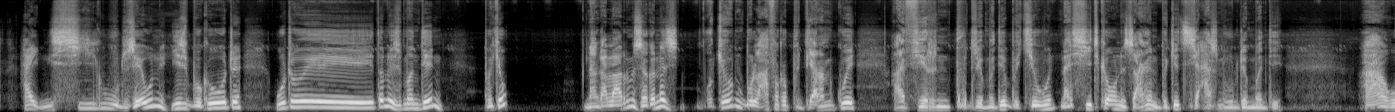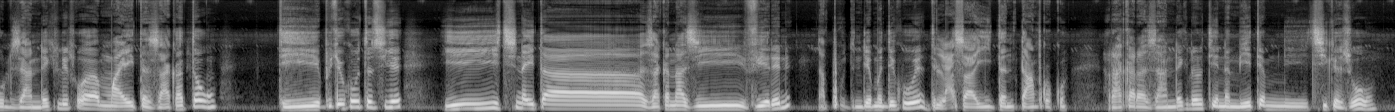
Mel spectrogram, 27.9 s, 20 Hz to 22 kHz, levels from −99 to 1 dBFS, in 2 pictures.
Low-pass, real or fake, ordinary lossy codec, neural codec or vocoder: none; real; none; none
